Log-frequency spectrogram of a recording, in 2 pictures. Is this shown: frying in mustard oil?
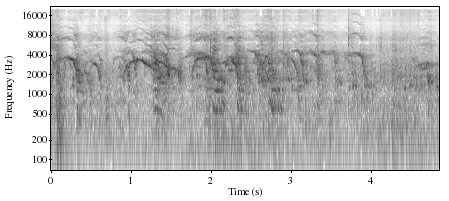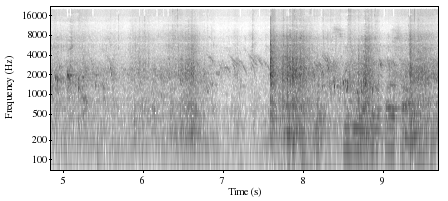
no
